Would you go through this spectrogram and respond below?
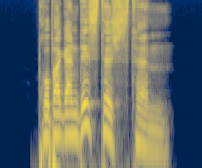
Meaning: strong dative masculine/neuter singular superlative degree of propagandistisch
- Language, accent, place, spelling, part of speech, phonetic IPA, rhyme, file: German, Germany, Berlin, propagandistischstem, adjective, [pʁopaɡanˈdɪstɪʃstəm], -ɪstɪʃstəm, De-propagandistischstem.ogg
